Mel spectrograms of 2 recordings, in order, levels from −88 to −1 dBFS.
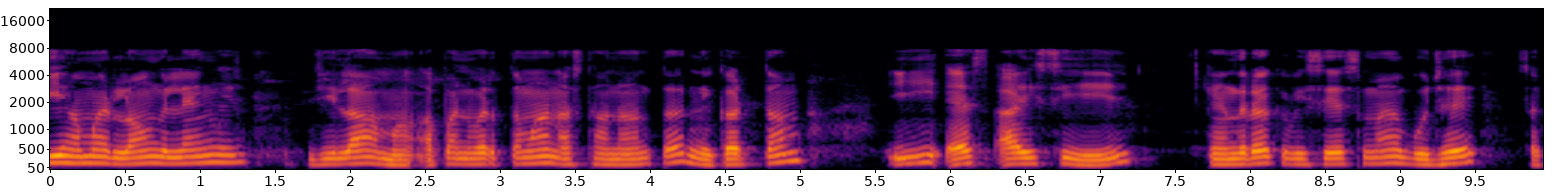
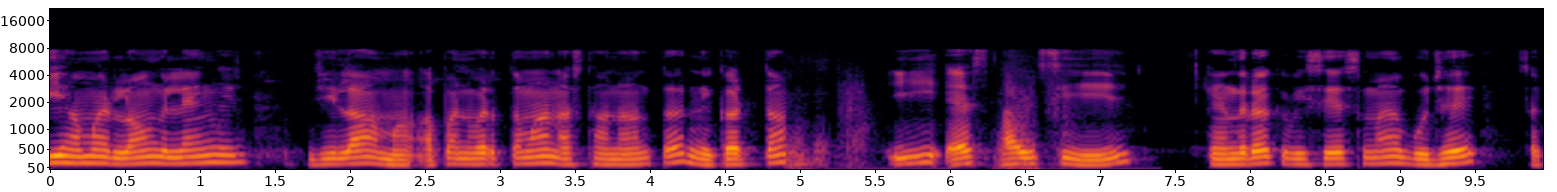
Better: first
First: none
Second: noise reduction (neural separator model SepFormer DNS4)

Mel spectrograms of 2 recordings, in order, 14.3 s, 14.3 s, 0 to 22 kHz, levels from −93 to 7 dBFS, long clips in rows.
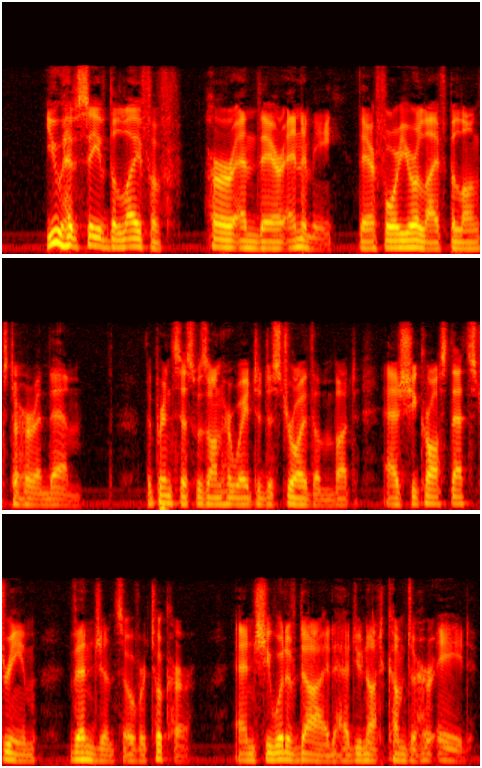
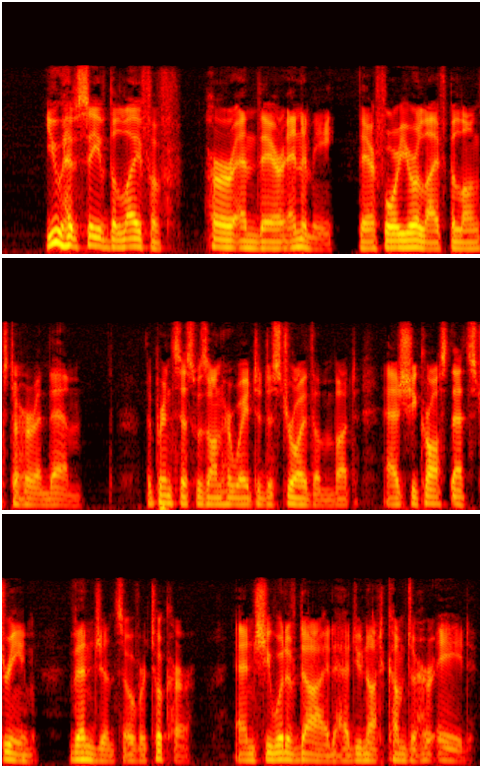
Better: first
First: none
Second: noise reduction (neural mask model Resemble Enhance denoiser)

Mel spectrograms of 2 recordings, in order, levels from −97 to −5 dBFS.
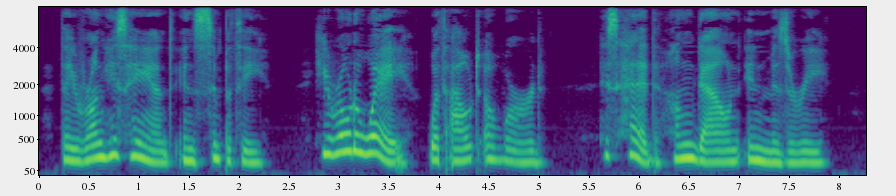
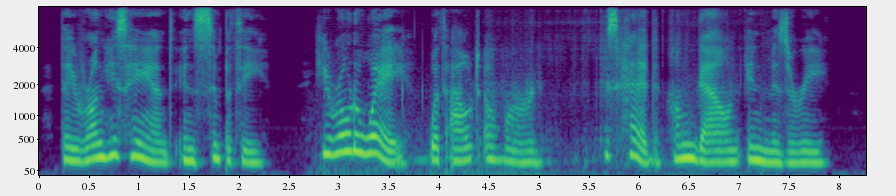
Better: first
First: none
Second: noise reduction (neural separator model SepFormer DNS4)

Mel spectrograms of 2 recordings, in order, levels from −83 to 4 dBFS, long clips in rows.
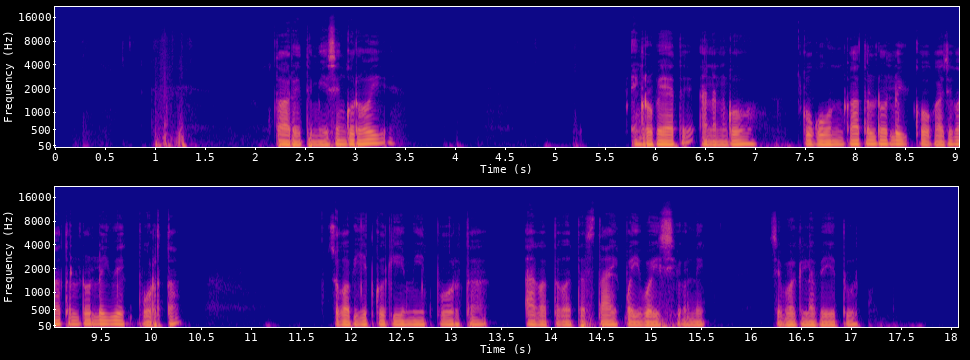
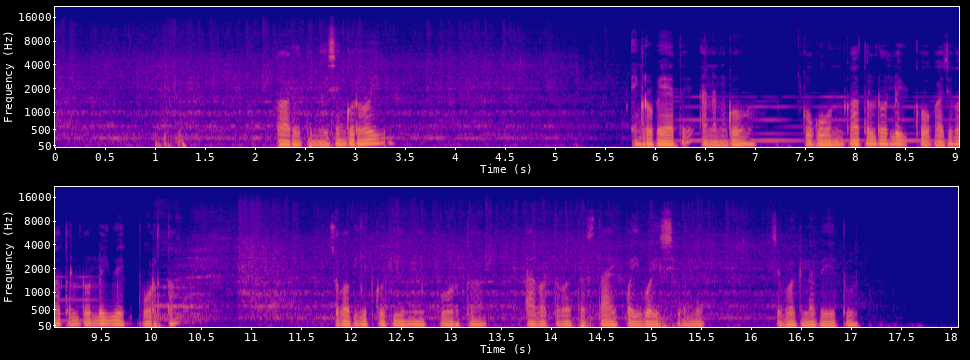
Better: first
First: none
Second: background sound (Organ + Toilet flush); 17 dB below the speech

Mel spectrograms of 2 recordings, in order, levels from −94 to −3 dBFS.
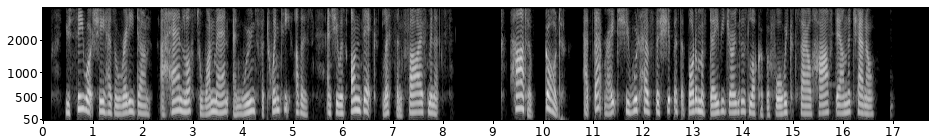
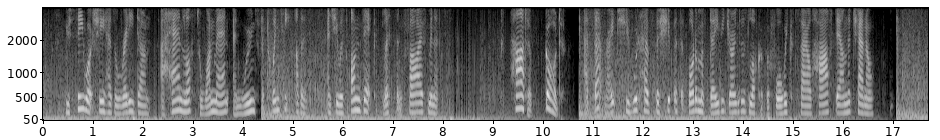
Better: first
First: none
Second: background sound (Explosion); 9 dB below the speech

